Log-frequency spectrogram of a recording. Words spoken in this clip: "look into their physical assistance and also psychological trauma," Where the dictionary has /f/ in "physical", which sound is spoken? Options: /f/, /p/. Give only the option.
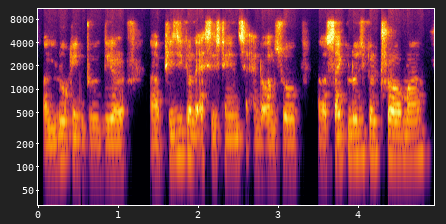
/p/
